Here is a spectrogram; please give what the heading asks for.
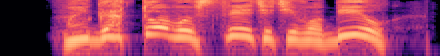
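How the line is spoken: Shouting. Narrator (Russian): прокричал Стэн

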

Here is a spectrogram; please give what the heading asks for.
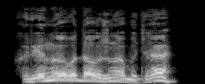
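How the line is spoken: Hoarse voice. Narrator (Russian): сказал хриплый

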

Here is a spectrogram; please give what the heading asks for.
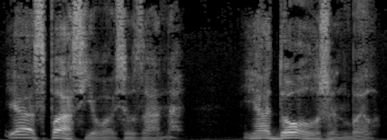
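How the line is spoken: Whisper. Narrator (Russian): прошептал доктор

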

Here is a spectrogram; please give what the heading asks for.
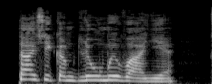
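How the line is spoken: Sobbing daughter. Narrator (Russian): всхлипнула моя дочь

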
